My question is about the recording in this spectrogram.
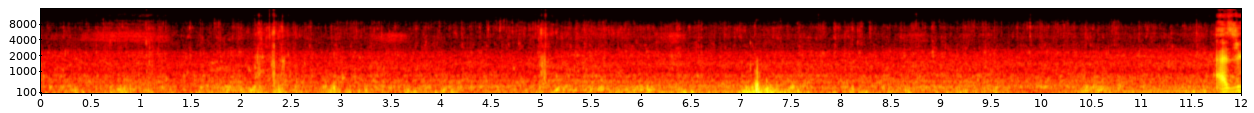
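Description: Wind on the microphone over gently lapping pool water, with one louder low buffet about seven seconds in.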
